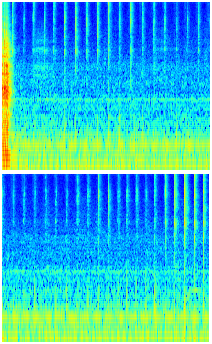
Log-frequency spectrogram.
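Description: Hand tapping the side of a red plastic-rimmed sieve to shake self-raising flour through into a mixing bowl: a quick run of light taps, several a second, louder near the end.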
